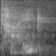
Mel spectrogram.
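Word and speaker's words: Tadhg: And another thing I love about Irish like culture and stuff is the names and how they look one way, but you pronounce it a totally different way. Like Tig is spelled like this, and Aoife is spelled like this.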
